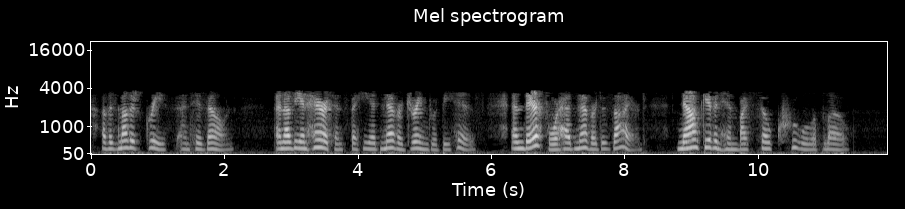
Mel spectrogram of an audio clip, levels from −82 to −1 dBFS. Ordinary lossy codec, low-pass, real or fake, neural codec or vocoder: MP3, 16 kbps; 3.6 kHz; real; none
